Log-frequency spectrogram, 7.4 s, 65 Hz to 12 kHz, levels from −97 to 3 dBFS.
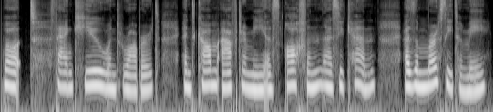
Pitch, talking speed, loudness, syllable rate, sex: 210 Hz, 155 wpm, -18 LUFS, 3.7 syllables/s, female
